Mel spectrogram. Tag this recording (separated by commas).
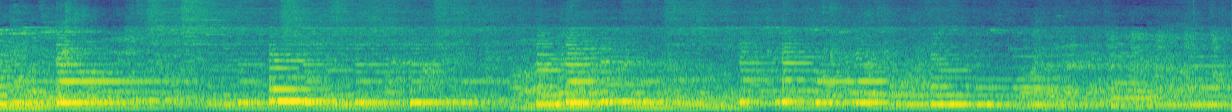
Strum, Plucked string instrument, Guitar, Music, Acoustic guitar, Speech, Musical instrument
